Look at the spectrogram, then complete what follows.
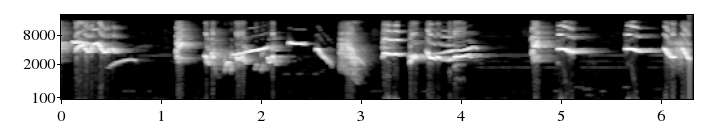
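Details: Oriental magpie-robin belting out a lively lure song to provoke a rival: scratchy bursts alternating with clear rising whistles, in short phrases broken by regular pauses.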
